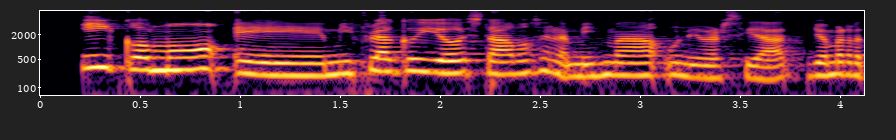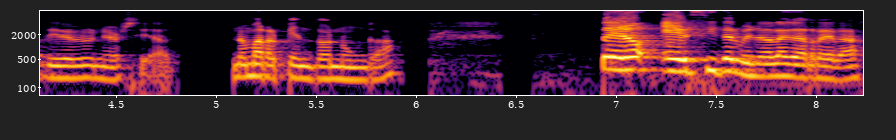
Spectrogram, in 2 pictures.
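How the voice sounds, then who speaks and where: Very fast speech from a woman at a medium pitch. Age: 20s. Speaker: podcast guest. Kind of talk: casual chat.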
